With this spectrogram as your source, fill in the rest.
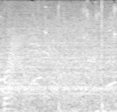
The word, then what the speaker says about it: Braun: He'll pull back out, give it to Brown. Spelled like Braun. Pronounced like Brown.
